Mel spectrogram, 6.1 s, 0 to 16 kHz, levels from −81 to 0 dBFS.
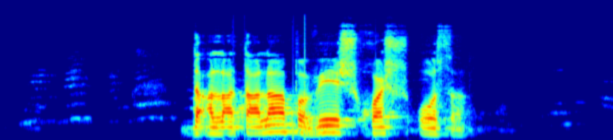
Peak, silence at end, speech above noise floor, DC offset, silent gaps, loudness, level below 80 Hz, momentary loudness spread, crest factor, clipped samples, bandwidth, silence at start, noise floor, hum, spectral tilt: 0 dBFS; 1.5 s; 60 dB; under 0.1%; none; -16 LUFS; -64 dBFS; 12 LU; 18 dB; under 0.1%; 9.4 kHz; 1.95 s; -76 dBFS; none; -4.5 dB/octave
